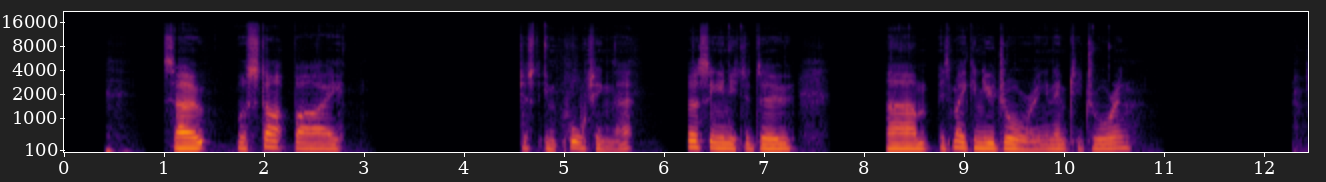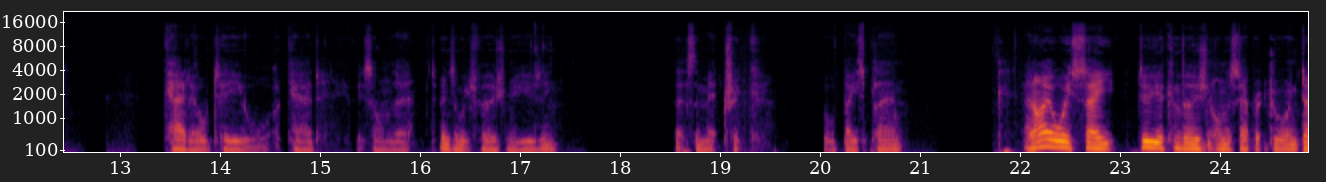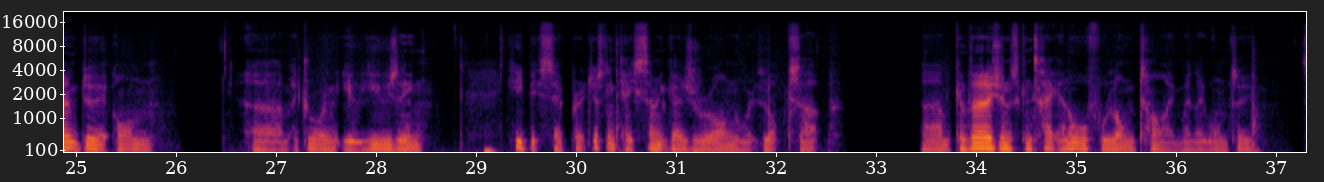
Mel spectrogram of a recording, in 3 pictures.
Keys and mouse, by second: 2.9 click, 6.8 click, 8.5 click, 10.4 click, 17.3 click.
